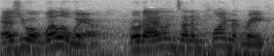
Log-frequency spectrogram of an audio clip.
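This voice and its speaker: A man speaks with a Massachusetts accent. The room echo is audible, and there is noticeable background noise. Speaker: small business advocacy coordinator. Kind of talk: rally speech.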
